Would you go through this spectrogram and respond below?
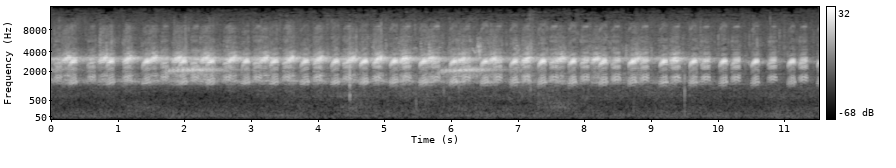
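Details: Evening frog chorus at 6 pm: several callers trade quick, clicky croaks in fast pulsed bursts, the rhythm uneven as voices overlap, with a slightly fading end.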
